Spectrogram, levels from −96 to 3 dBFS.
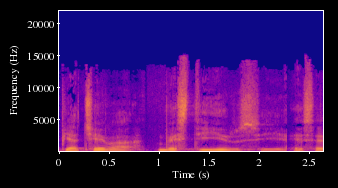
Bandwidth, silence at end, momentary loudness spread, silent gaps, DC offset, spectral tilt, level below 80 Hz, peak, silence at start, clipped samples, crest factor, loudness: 15 kHz; 0 s; 10 LU; none; under 0.1%; -3.5 dB/octave; -60 dBFS; -10 dBFS; 0 s; under 0.1%; 18 dB; -28 LUFS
